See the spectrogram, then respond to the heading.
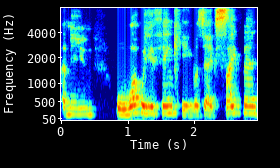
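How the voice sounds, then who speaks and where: This man talks at a moderate pace in a high-pitched voice. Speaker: interviewer host. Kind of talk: interview questions.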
